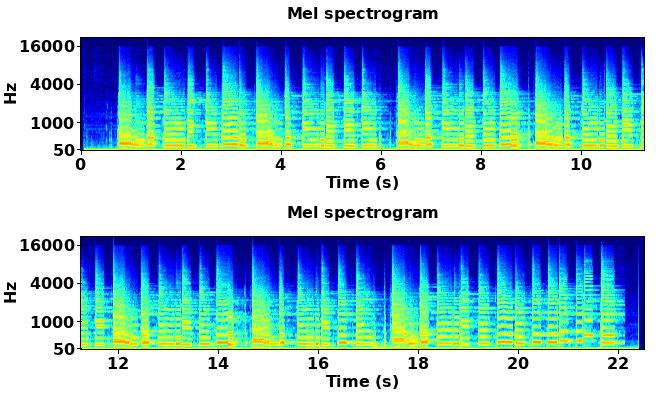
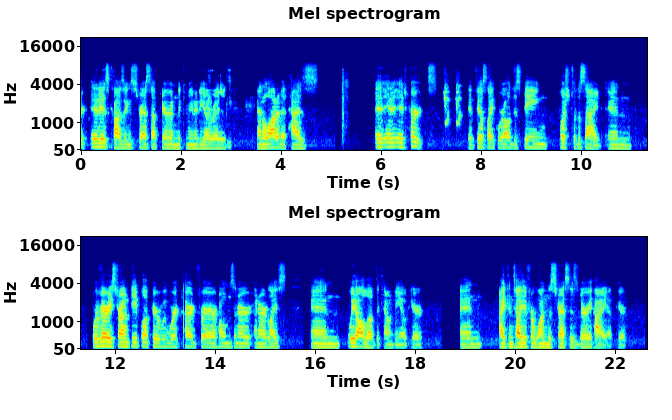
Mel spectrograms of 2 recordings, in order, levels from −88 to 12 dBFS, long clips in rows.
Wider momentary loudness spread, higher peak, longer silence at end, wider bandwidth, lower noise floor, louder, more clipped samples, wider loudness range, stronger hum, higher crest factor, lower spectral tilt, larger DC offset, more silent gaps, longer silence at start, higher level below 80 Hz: second, 5 LU vs 15 LU; second, -6 dBFS vs 0 dBFS; second, 0.1 s vs 0.45 s; first, 15.5 kHz vs 8.8 kHz; second, -47 dBFS vs -76 dBFS; first, -19 LUFS vs -23 LUFS; neither; second, 1 LU vs 5 LU; neither; second, 10 dB vs 22 dB; about the same, -6 dB/octave vs -5.5 dB/octave; first, 10% vs under 0.1%; neither; about the same, 0 s vs 0 s; first, -38 dBFS vs -68 dBFS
